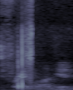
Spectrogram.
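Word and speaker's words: Frémont: There's a question about how to pronounce his name. It's Fremont.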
